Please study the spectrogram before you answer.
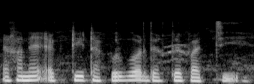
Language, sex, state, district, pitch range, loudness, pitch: Bengali, female, Assam, Hailakandi, 175-190 Hz, -14 LUFS, 180 Hz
